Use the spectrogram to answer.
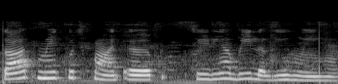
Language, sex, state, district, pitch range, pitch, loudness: Hindi, female, Punjab, Pathankot, 215-265 Hz, 245 Hz, -15 LUFS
